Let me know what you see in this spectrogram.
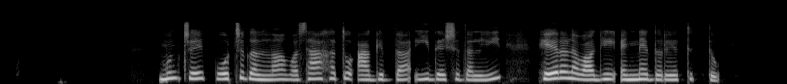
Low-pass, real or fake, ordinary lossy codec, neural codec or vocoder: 7.2 kHz; fake; Opus, 32 kbps; codec, 16 kHz, 1 kbps, FunCodec, trained on Chinese and English, 50 frames a second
